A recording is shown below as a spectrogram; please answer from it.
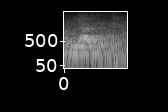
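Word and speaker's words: LaTeX: está construyendo sus proyectos se llama lat el lengu listo lat se escribe látex sí como el material látex así se escribe es un lenguaje para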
